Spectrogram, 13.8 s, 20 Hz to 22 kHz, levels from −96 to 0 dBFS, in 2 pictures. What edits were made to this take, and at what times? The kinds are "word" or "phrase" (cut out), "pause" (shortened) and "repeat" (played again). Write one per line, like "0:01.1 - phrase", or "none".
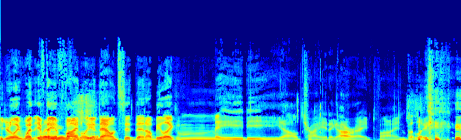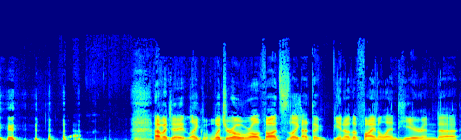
0:09.4 - word
0:11.4 - word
